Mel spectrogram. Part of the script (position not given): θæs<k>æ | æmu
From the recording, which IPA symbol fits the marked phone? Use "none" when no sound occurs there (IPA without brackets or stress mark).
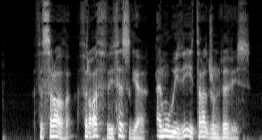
ɡ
